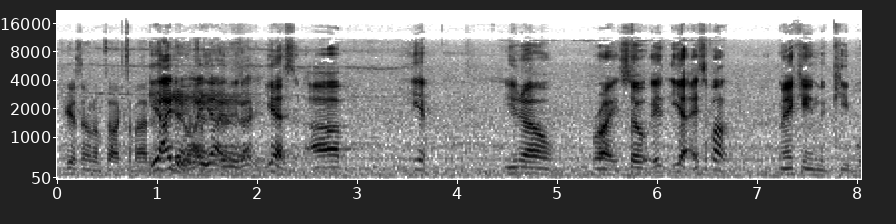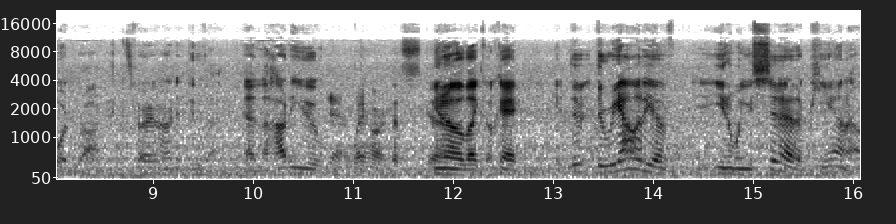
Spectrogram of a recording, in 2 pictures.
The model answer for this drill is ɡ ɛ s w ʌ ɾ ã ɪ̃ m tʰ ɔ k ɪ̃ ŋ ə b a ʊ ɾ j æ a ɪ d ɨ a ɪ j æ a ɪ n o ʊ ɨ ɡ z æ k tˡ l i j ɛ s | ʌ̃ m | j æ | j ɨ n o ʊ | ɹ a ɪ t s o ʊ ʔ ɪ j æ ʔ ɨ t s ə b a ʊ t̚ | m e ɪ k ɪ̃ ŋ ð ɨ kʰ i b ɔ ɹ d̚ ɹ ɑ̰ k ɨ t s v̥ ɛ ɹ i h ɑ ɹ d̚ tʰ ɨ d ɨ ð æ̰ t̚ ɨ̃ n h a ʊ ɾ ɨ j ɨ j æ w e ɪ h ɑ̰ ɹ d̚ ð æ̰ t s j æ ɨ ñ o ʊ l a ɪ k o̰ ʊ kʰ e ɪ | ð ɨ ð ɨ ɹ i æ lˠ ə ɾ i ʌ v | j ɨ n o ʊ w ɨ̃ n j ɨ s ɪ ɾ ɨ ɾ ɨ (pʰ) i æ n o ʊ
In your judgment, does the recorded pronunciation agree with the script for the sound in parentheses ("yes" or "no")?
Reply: yes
